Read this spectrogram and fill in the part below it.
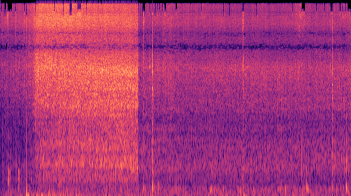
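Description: Malabar spinach (pui shak) tipped into a hot pan for a shrimp dish, giving a loud burst of sizzling hiss for about two seconds that then drops to a quieter steady crackle with occasional small pops.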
